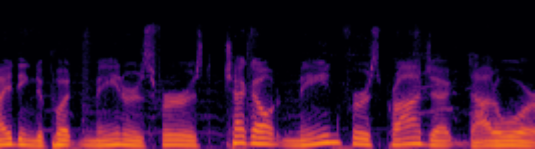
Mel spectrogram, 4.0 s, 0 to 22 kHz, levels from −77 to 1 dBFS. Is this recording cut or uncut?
uncut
